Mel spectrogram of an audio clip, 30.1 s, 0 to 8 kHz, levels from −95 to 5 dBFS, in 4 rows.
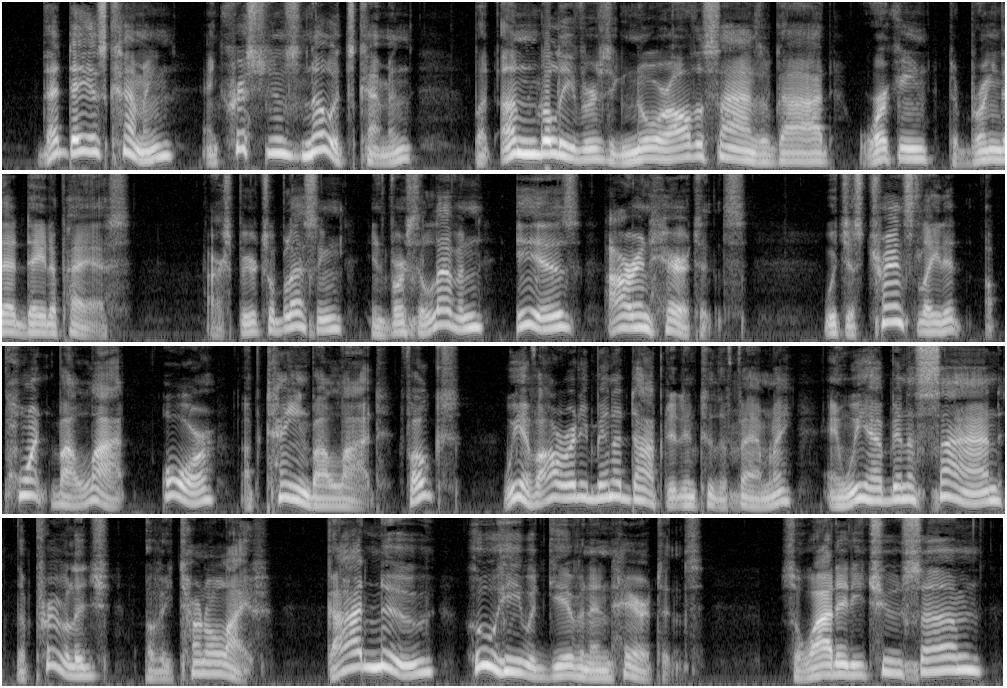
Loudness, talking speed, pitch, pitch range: -17 LUFS, 150 wpm, 140 Hz, 110-180 Hz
